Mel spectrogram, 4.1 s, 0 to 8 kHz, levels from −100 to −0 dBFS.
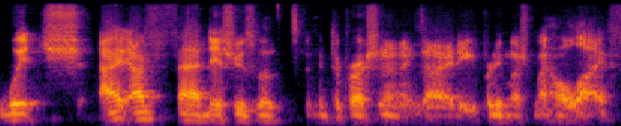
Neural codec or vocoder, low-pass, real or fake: vocoder, 44.1 kHz, 128 mel bands, Pupu-Vocoder; 7.2 kHz; fake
